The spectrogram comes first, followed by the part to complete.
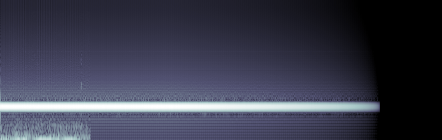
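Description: A single steady electronic beep: one pure, unwavering high tone held for well over three seconds, fading away shortly before the end.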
